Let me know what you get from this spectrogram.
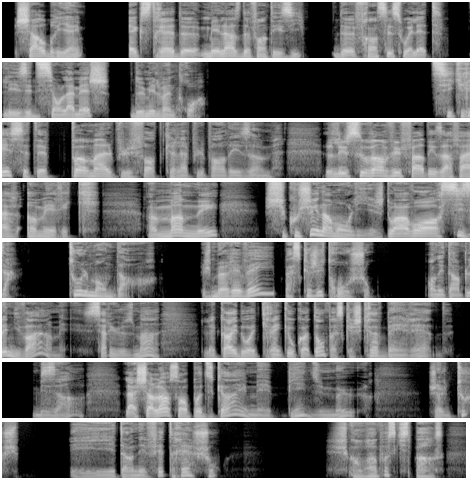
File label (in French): Livre Audio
